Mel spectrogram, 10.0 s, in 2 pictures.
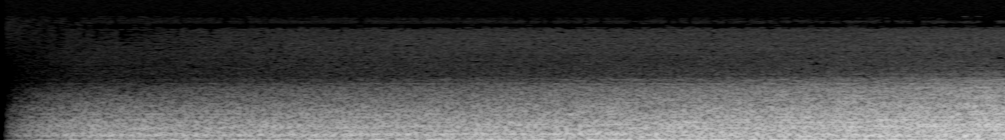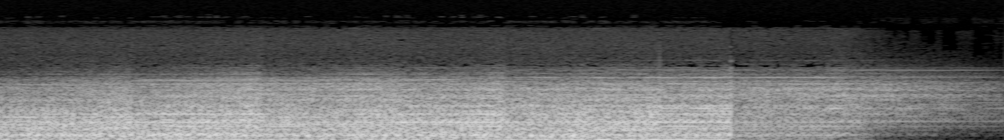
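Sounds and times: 
horror dark piano: 0.1 - 10.0.

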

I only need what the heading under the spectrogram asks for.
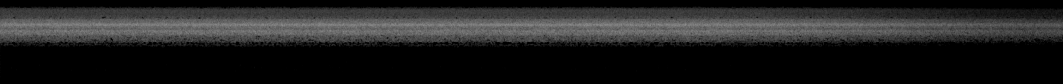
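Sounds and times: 
large groups of cicadas singing together: 0.0 - 10.6.

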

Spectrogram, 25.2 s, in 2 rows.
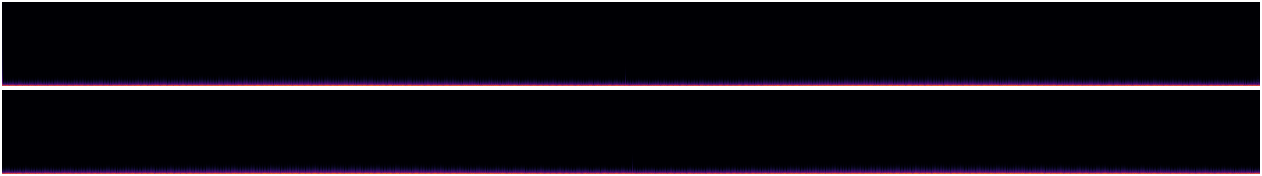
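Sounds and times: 
LFE low bass rumble drone: 0.0 - 25.1.

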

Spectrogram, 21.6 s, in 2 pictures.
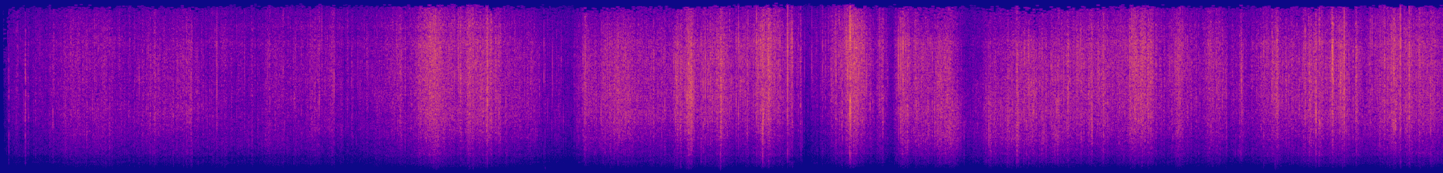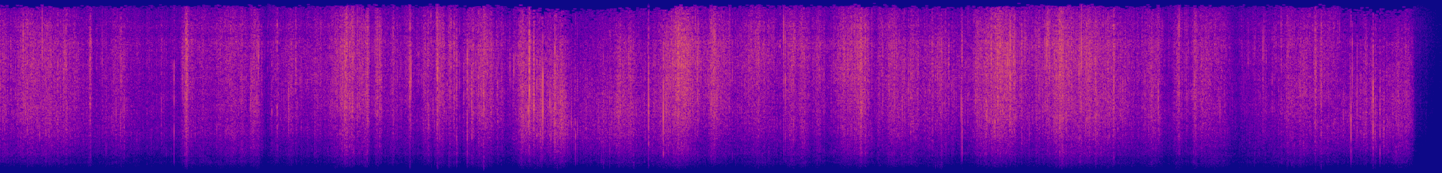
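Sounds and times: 
animal critter moving through grass foliage: 0.1 - 21.5.

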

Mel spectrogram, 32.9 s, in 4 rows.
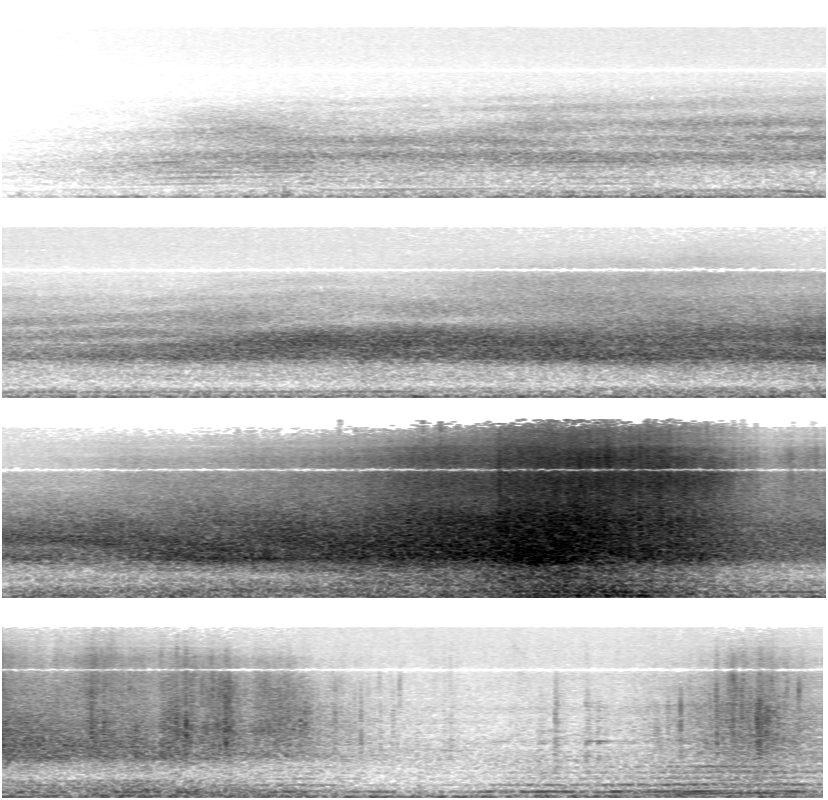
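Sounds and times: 
GMC Savana truck turning a corner and stopping fast: 13.2 - 32.9.

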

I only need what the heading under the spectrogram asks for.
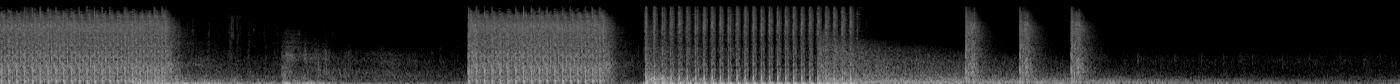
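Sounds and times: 
modern war battlefield sounds: 0.0 - 3.8, 4.7 - 13.8.

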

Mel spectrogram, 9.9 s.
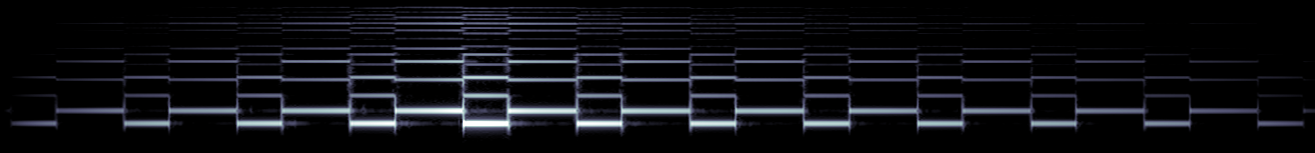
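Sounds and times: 
fire truck siren passing by: 1.8 - 5.5.

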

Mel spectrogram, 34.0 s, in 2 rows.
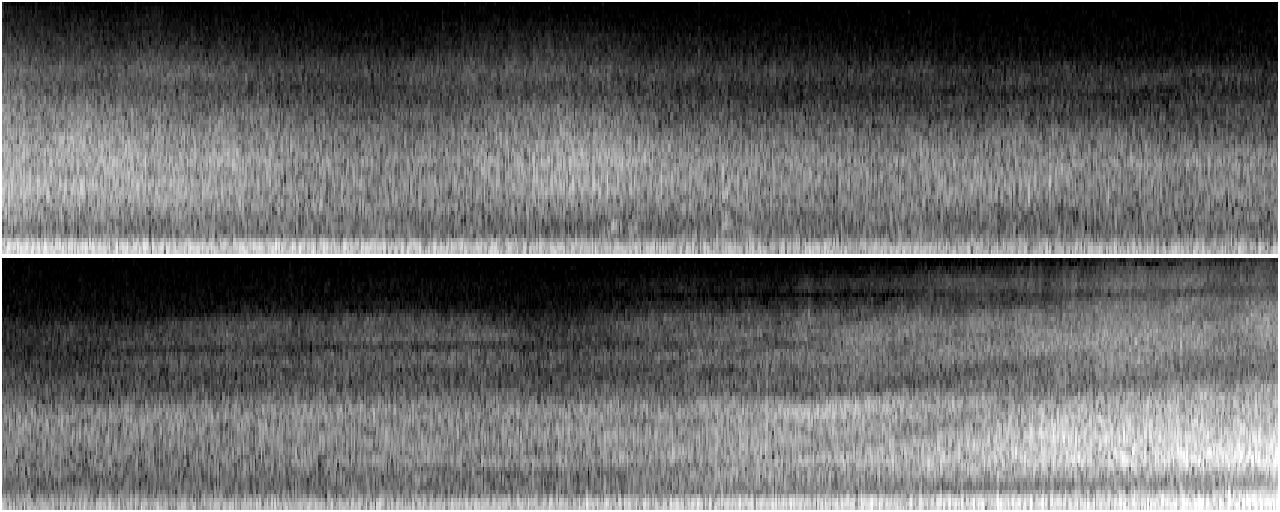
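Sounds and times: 
medium far traffic on a bumpy two-lane country road: 0.0 - 34.0.

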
